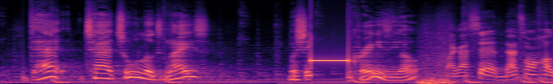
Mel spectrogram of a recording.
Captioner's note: beep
